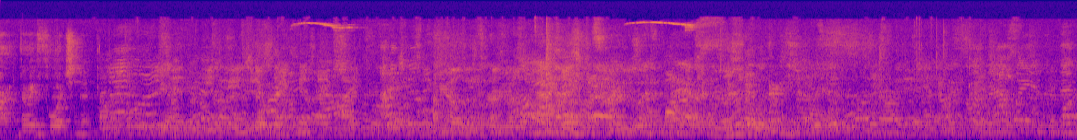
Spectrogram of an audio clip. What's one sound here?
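A crowd of men and women chat in a busy indoor room.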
